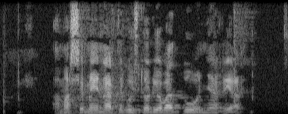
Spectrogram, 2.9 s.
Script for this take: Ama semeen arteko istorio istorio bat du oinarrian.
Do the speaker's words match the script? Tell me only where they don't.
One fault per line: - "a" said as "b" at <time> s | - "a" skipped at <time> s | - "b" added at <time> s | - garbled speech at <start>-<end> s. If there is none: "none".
- "istorio" skipped at 1.7 s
